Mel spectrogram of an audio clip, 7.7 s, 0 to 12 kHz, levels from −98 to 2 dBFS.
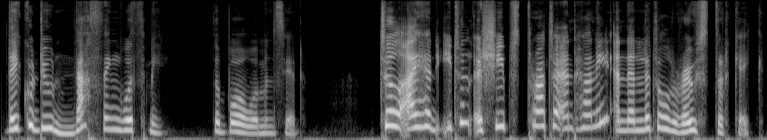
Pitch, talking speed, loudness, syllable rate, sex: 260 Hz, 190 wpm, -23 LUFS, 5.1 syllables/s, female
